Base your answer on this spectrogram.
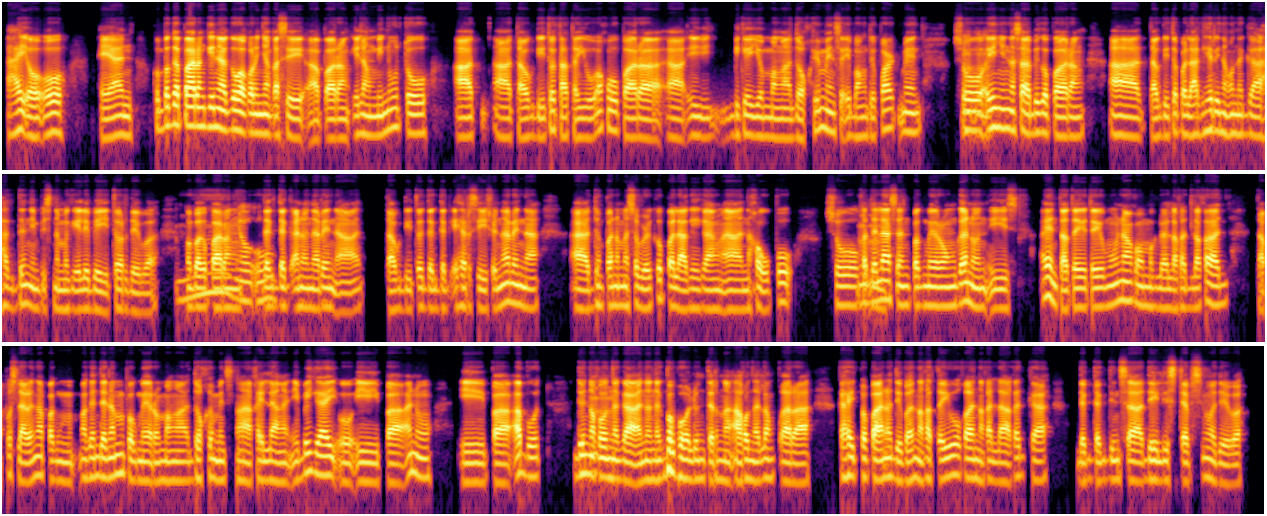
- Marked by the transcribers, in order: gasp; gasp; gasp; in English: "documents"; gasp
- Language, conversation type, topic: Filipino, podcast, Ano ang paborito mong paraan ng pag-eehersisyo araw-araw?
